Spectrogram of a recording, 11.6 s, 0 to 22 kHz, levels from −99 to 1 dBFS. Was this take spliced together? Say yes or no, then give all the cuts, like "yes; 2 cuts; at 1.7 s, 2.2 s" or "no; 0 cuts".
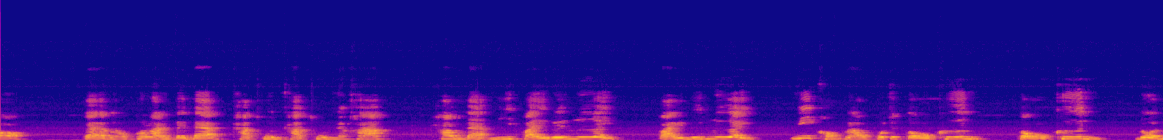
no; 0 cuts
